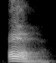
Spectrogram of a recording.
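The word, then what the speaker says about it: homme: the letter H so as is always silent in French there is no way it's gonna be pronounced okay so examples are um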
